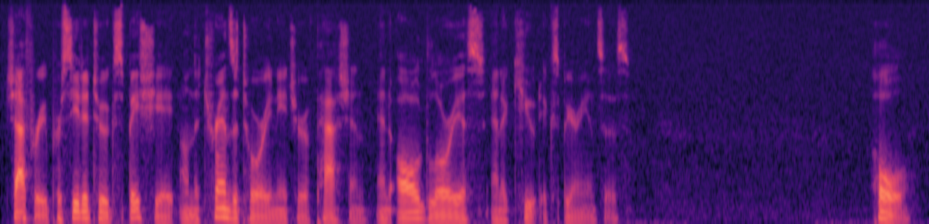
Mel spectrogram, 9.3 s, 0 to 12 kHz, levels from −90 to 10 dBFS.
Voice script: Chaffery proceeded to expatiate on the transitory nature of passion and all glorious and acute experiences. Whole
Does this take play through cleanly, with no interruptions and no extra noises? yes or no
yes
